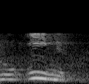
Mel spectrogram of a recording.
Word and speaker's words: روئین: حالا این کرنای و روی، خب روی هم که جنس همونه که الان ما میگیم روحی، مثلا میگیم قابلمه روحی، از رویه، یعنی در اصل باید بگیم قابلمه روئین، ولی خب روئین چون در زبان سخته و زبان تلفظش به سمت سهل سازی همیشه میگه، میریم میگیم قابلمه روحی.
